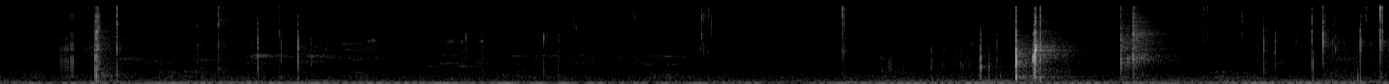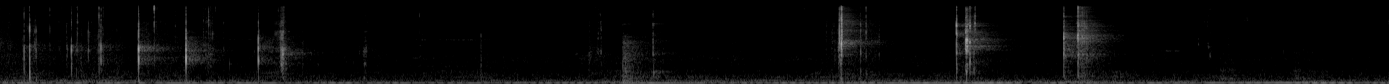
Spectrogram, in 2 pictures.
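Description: Slime being squeezed and tipped out of small plastic tubs into a glass bowl: irregular sticky clicks, pops and squelches, with a busier stretch around the middle and a few louder ones near the end, over a steady low hum.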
